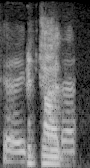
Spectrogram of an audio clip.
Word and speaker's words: Katahdin: Katahdin.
